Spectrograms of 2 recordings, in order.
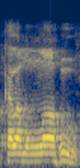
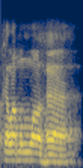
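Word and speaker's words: كَلَّمَ اللَّهُ: Antum bacanya pun jangan keliru juga. Kalau antum bacanya wa kalamullaha, itu sebagian lebih dakwah dalal, sebagian mereka mengubah tahrif setelah harokat, diubah harokatnya biar mengubah maknanya juga. Itu keliru. Di situ pelakunya, fa'ilnya adalah Allah Ta'ala.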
